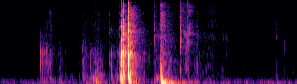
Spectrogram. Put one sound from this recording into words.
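A plastic VHS clamshell case snaps open.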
